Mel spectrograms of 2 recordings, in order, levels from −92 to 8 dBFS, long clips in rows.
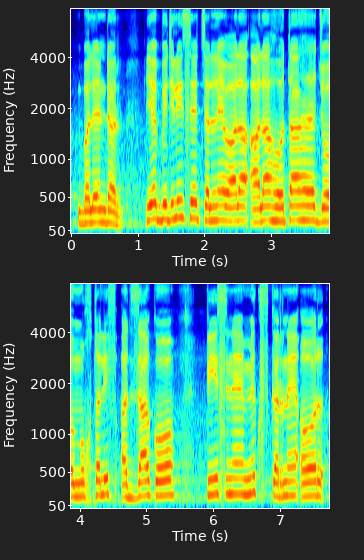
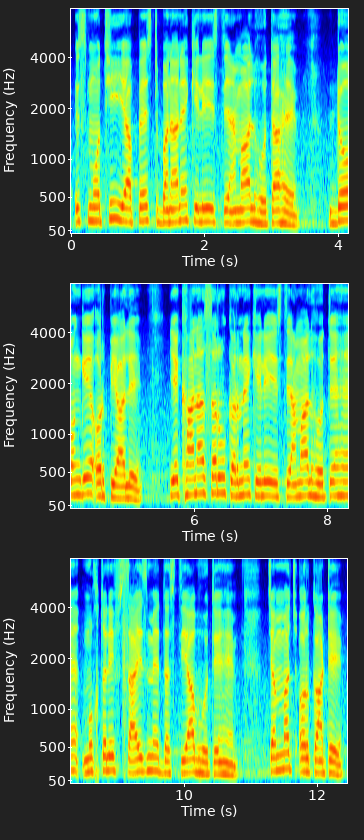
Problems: background sounds at intervals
